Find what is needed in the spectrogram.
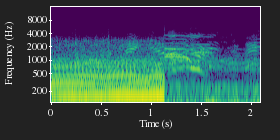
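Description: A steady, even-pitched mechanical hum, motor-like, that cuts off abruptly just over a second in, followed by a jumble of overlapping voices.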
